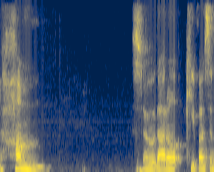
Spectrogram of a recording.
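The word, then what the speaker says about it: ham: H hum the sound vibration is hum h a m but it's pronounced hum so let's do three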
